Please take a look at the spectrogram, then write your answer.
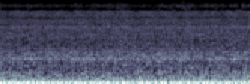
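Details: Ford PowerShift automatic after clutch replacement and new TCM, no fault codes, in gear holding brake: low steady idle hum with even pulse, no knocks or slips; car creeps when brake released, gearbox healthy.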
